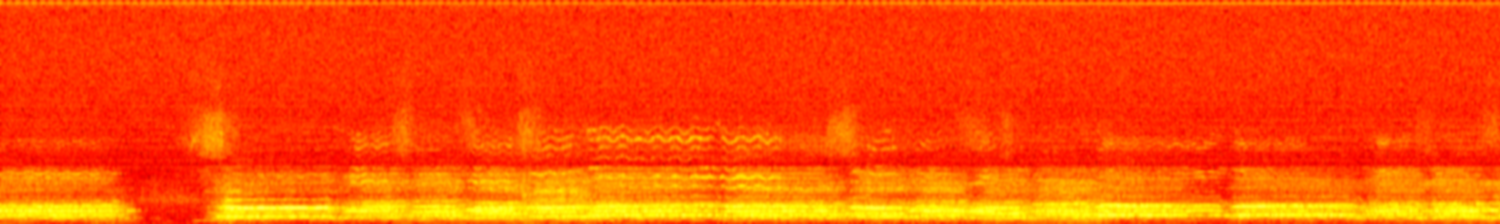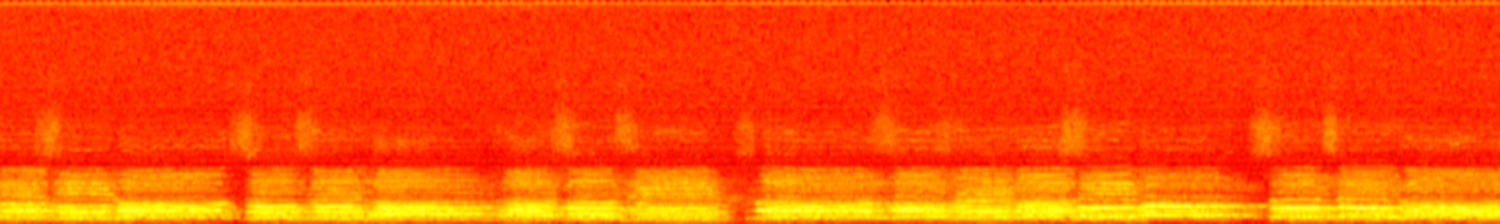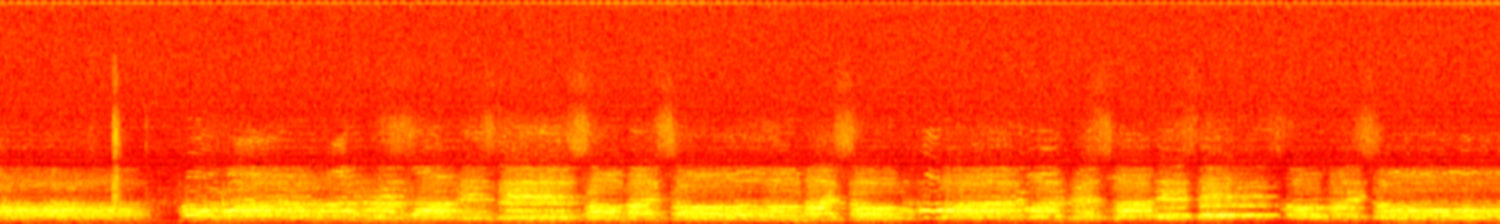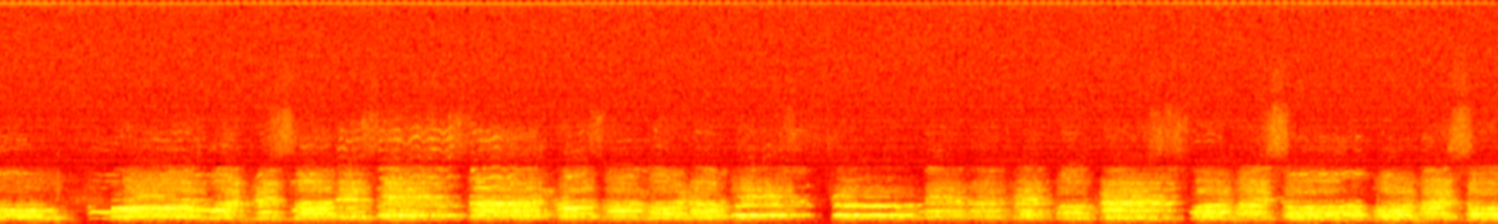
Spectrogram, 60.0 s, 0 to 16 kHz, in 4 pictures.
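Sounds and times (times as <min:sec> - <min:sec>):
mixed choir singing unaccompanied: 0:00.0 - 0:59.9.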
